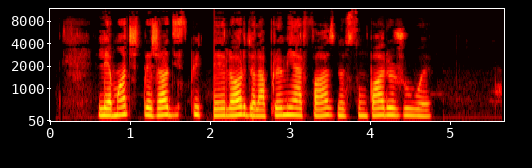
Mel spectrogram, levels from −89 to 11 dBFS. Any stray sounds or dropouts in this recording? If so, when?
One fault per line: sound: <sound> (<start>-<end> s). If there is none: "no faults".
sound: dropout (2.0-2.1 s)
